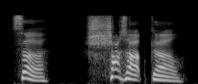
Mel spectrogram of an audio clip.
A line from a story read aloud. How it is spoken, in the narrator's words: he snaps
